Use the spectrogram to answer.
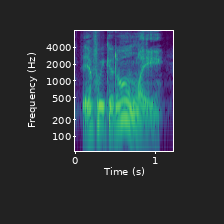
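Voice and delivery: ordinary delivery, nothing marked

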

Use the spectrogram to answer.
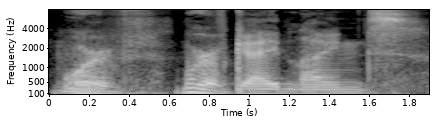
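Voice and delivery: put-on slight pirate accent, half-hearted; mock pirate accent. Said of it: "I like that accent".

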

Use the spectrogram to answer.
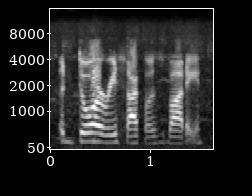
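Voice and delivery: normal talking voice

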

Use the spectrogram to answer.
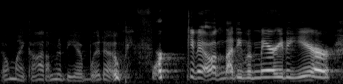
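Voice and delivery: rising, loud mock panic with a laugh; retold upset. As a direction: build to a high, loud outcry. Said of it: "but I was very upset".

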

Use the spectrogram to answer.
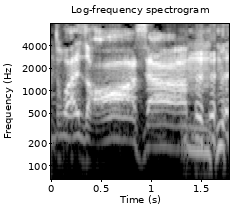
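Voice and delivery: high, slow gleeful yell; villain cheering as he runs out; mock gleeful shout.

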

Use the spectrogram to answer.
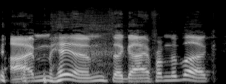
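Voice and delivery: mock impostor voice. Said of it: "she'd just be like".

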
